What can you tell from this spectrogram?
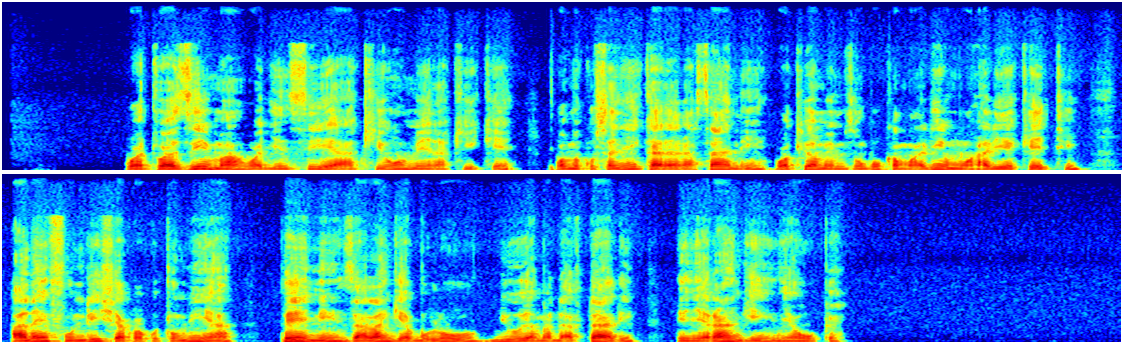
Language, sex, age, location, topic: Swahili, male, 25-35, Dar es Salaam, education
